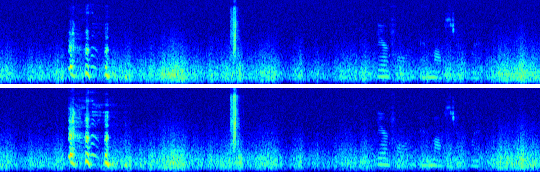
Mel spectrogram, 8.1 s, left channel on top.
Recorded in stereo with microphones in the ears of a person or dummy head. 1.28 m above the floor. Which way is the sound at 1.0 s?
30° right (ahead or behind).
